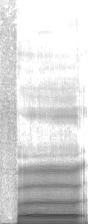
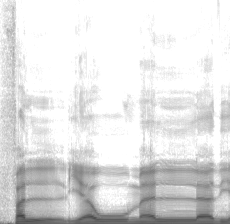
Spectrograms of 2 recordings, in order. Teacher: di sini ada alif ya, atau disebut dengan hamzah wasal ya, jadi langsung ke huruf lamnya. Jadi tidak dipanjangkan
